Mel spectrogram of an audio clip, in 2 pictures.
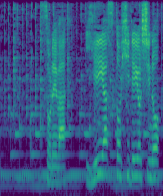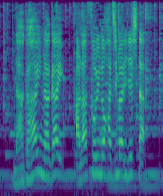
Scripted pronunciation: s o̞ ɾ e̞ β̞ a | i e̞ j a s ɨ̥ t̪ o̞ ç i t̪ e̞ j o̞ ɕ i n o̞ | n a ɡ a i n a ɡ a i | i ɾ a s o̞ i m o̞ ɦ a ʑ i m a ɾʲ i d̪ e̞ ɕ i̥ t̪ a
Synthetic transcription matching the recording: s o̞ ɾ e̞ β̞ a | i e̞ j a s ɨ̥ t̪ o̞ ç i d̪ e̞ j o̞ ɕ i n o̞ | n a ɡ a i n a ɡ a i | a ɾ a s o̞ i n o̞ ɦ a ʑ i m a ɾʲ i d̪ e̞ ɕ i̥ t̪ a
